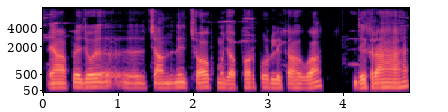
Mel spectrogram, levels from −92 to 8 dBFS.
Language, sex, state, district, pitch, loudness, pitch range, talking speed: Hindi, male, Bihar, Muzaffarpur, 110 Hz, -19 LUFS, 110-120 Hz, 145 wpm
